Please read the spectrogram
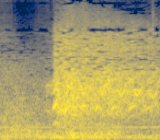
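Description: Laughter breaking in suddenly about two-thirds of a second in, with many overlapping voices, over continuing background music.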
